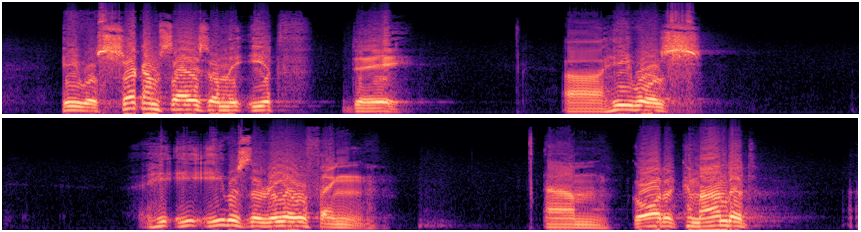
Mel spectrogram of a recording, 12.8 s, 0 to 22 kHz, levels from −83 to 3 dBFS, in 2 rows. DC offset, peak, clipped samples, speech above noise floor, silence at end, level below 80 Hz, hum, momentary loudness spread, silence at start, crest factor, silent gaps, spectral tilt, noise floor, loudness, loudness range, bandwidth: under 0.1%; 0 dBFS; 4%; 56 dB; 0.75 s; -42 dBFS; none; 13 LU; 0.45 s; 8 dB; none; -4 dB/octave; -62 dBFS; -6 LUFS; 4 LU; 19 kHz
